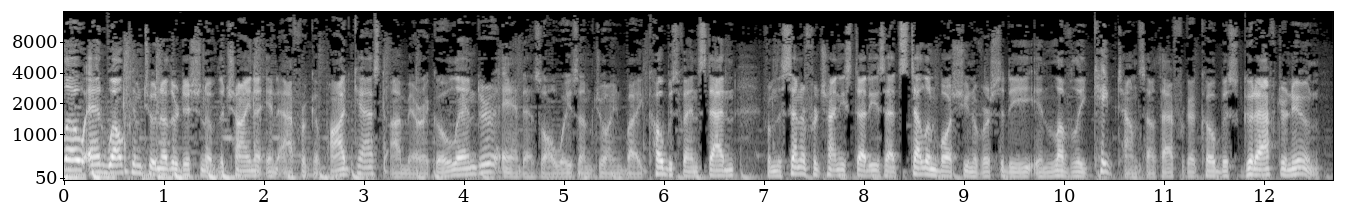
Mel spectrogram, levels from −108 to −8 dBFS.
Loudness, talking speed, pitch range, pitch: -24 LUFS, 200 wpm, 85-125 Hz, 100 Hz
